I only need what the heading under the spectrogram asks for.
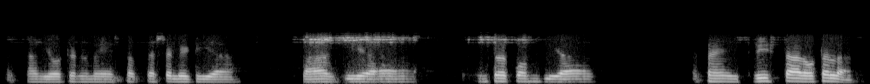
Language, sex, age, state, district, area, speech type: Sindhi, male, 60+, Gujarat, Junagadh, rural, conversation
